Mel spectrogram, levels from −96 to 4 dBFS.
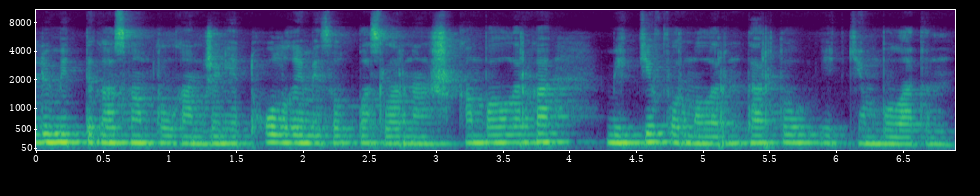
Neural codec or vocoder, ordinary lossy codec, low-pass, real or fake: none; none; none; real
